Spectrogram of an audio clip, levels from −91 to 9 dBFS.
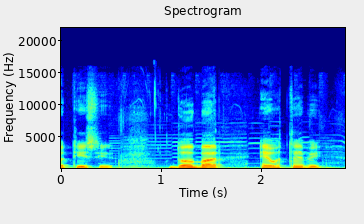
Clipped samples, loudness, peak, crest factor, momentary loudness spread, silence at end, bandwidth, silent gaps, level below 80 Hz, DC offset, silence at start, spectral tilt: under 0.1%; -20 LUFS; -2 dBFS; 18 dB; 21 LU; 0.1 s; 14 kHz; none; -44 dBFS; under 0.1%; 0 s; -6.5 dB/octave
